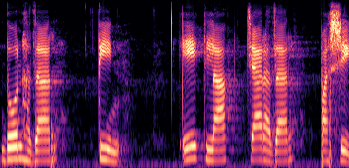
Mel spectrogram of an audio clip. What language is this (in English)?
Marathi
